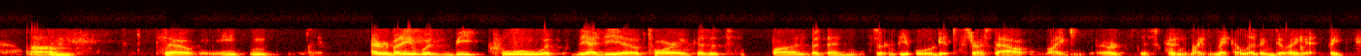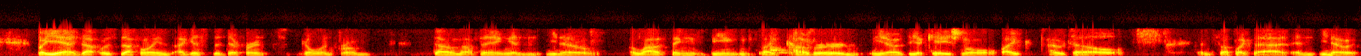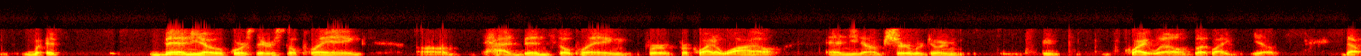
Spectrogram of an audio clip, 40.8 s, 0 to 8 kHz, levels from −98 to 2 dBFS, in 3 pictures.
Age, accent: 30-49, American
